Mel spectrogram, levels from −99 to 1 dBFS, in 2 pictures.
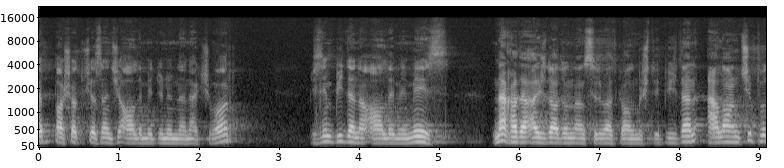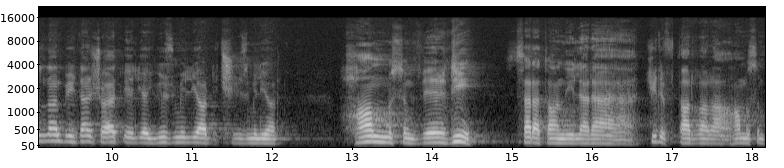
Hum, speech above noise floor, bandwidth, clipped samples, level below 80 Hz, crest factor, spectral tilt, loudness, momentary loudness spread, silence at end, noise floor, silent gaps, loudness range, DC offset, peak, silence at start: none; 35 dB; 16 kHz; under 0.1%; -78 dBFS; 22 dB; -5 dB/octave; -28 LUFS; 11 LU; 0 s; -63 dBFS; none; 5 LU; under 0.1%; -6 dBFS; 0 s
